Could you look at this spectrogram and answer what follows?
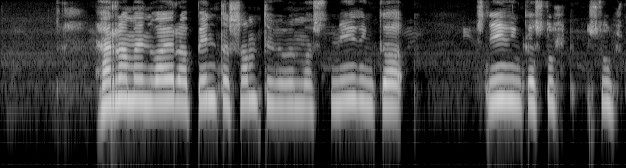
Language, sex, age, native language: Icelandic, male, 12, Icelandic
